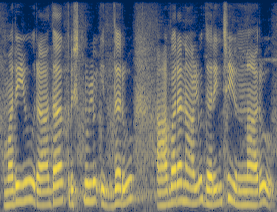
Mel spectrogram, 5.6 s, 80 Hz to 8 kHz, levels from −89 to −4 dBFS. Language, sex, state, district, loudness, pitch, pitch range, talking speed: Telugu, female, Telangana, Hyderabad, -13 LUFS, 230 Hz, 190-265 Hz, 55 wpm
